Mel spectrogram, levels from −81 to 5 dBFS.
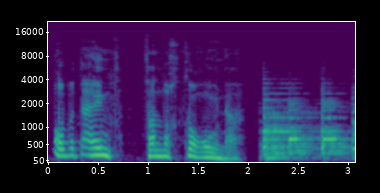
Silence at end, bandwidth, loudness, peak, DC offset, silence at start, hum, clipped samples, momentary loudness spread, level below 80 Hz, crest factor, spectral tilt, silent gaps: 0 s; 13 kHz; -24 LUFS; -8 dBFS; under 0.1%; 0.05 s; none; under 0.1%; 7 LU; -64 dBFS; 16 dB; -8 dB/octave; none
